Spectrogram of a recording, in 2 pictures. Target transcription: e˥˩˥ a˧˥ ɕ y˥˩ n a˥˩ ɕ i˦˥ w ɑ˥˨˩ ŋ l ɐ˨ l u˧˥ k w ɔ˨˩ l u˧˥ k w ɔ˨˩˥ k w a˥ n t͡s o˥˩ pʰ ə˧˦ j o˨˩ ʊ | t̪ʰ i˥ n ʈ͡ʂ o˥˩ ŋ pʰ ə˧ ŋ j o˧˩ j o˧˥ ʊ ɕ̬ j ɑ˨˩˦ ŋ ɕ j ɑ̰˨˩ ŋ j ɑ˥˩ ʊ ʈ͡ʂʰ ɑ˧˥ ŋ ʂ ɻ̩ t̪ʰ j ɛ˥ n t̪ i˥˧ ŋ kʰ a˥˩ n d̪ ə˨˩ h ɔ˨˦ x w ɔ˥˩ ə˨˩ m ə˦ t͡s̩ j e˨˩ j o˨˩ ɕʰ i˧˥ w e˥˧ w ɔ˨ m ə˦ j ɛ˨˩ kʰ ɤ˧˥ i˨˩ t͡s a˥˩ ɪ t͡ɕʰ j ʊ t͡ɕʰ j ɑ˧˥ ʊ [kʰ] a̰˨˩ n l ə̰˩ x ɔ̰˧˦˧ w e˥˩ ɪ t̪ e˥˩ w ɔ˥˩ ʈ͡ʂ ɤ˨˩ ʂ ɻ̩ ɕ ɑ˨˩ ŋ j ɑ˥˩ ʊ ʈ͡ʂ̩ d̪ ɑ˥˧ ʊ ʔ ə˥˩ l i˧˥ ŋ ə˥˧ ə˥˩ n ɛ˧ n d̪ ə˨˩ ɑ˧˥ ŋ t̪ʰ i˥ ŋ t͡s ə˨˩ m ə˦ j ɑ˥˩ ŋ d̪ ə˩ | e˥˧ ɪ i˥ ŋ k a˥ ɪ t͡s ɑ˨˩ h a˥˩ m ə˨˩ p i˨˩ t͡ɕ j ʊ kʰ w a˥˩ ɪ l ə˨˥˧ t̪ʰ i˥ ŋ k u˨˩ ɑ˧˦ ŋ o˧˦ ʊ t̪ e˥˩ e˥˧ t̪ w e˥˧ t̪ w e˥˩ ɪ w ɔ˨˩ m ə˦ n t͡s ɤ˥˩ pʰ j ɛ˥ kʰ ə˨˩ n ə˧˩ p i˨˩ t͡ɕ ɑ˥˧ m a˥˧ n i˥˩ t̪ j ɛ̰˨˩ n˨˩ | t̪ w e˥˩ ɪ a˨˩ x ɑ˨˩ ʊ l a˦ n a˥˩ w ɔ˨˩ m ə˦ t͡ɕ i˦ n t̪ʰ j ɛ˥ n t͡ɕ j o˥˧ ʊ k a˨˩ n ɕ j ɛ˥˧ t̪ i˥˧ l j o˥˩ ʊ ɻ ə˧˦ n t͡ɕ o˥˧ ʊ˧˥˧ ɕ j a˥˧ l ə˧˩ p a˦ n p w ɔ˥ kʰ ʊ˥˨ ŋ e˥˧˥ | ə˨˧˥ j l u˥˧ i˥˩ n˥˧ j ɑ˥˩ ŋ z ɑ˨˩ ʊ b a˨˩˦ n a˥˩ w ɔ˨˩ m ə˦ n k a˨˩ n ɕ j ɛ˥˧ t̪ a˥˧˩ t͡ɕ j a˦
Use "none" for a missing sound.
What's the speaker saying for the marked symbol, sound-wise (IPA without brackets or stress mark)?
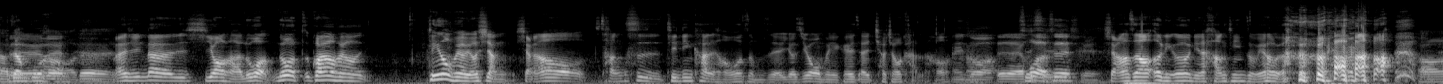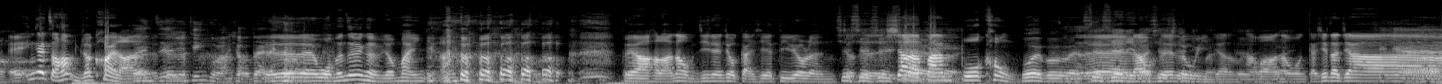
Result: kʰ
